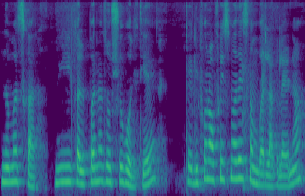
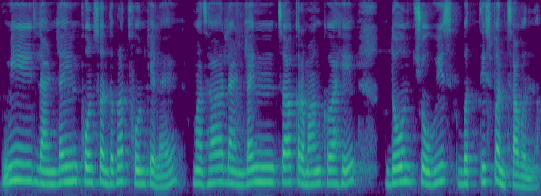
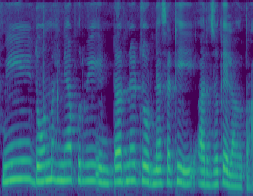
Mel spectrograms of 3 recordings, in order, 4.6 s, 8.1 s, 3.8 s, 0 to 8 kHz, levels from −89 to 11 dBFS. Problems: none marked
